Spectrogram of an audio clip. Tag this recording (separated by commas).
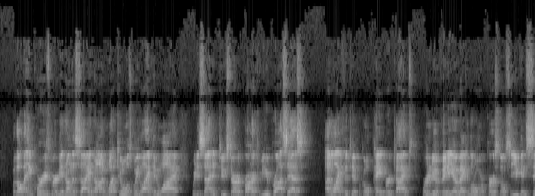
Speech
